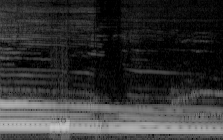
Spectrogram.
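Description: animal, wolf howling

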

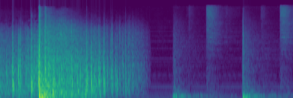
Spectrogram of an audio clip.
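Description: sound effect, fireworks exploding

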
